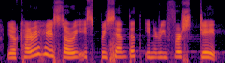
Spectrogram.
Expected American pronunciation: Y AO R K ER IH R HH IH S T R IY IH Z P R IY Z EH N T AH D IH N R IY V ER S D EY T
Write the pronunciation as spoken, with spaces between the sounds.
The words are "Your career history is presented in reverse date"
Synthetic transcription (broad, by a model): Y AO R K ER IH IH S T R IY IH S P R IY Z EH N T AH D IH N R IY F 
